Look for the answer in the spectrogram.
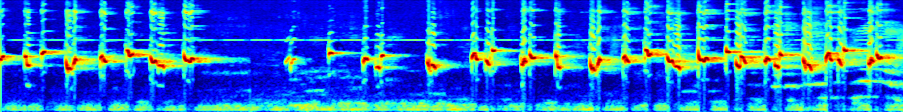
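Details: Night-time 'ropel' song of a yellow-vented bulbul, recorded as a master tape for night contest birds; rapid chains of liquid whistled phrases, a brief pause with a few scattered notes near the two-second mark, then a fast run again, over faint hum.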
